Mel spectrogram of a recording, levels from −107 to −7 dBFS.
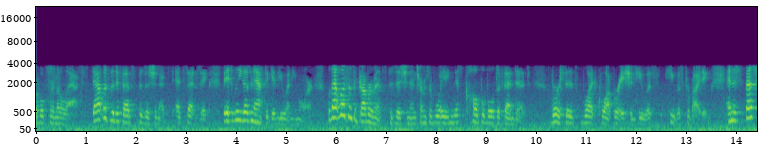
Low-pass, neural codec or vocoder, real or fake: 3.6 kHz; none; real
